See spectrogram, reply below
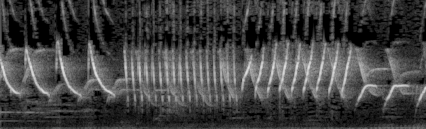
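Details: A canary sings a stimulating song, with a few looping high slurs leading into a fast buzzy roll, then rapid rising-falling notes and short upward whistles.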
